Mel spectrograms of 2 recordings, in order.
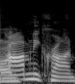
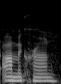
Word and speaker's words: Omicron: I keep saying Omnicron, but it's Omicron.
